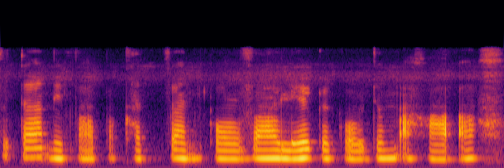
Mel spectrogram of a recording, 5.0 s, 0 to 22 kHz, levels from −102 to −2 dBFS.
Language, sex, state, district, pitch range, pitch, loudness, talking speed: Mizo, female, Mizoram, Aizawl, 160-165 Hz, 165 Hz, -20 LUFS, 130 wpm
